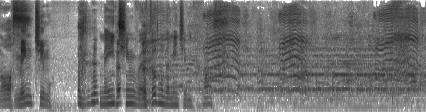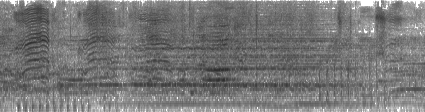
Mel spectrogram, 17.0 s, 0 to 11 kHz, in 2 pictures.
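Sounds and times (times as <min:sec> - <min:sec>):
speech: 0:00.0 - 0:04.6
child crying in a film scene: 0:04.1 - 0:13.3
rhythmic thumping: 0:05.2 - 0:17.0.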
